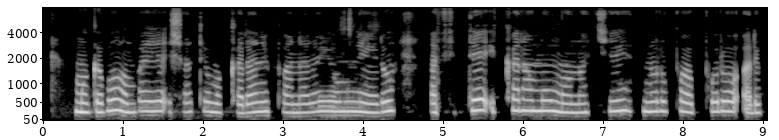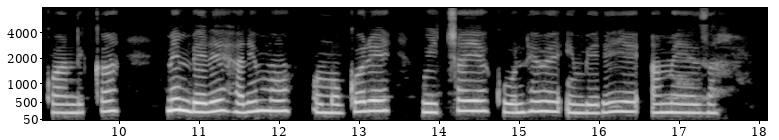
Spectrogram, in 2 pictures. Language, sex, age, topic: Kinyarwanda, female, 18-24, finance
